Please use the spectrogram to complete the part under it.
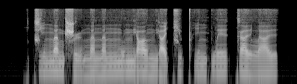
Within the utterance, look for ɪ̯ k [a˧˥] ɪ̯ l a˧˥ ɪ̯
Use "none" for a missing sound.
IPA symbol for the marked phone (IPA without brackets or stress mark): a˥˩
